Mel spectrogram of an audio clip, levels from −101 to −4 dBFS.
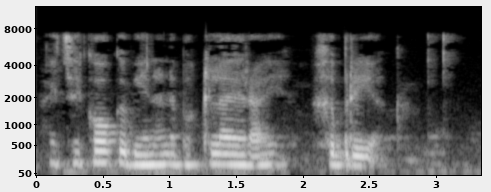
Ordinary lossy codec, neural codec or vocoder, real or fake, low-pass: AAC, 64 kbps; none; real; 7.2 kHz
